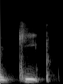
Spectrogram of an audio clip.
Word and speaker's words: geep: They call it a geep. – They call it a geep? – Yep. – That's too close to gimp. And sounds a little like Jeep without the J, but a hard G.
